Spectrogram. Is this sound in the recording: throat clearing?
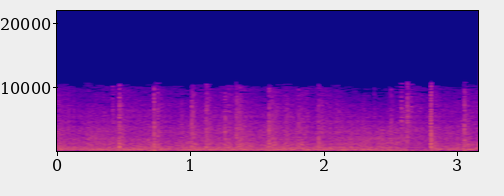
no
